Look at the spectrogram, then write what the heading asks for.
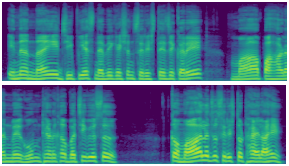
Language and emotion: Sindhi, surprised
